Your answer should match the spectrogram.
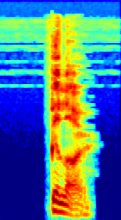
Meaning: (noun) A large wave, swell, surge, or undulating mass of something, such as water, smoke, fabric or sound; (verb) 1. To surge or roll in billows 2. To swell out or bulge
- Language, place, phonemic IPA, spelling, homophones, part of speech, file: English, Queensland, /ˈbɪl.əʉ/, billow, below, noun / verb, En-au-billow.ogg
